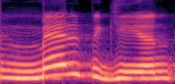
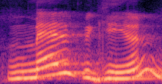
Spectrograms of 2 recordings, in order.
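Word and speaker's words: Malpighian: इन दोनों को मिला करके हम बोलते हैं मेलपिगियन बॉडी। क्या बोलते हैं, मेलपिगियन बॉडी।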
